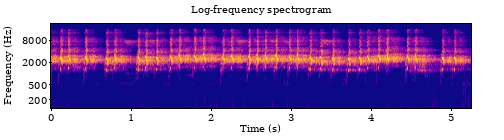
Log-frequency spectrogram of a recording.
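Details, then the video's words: Busy, loud chatter of a yellow-vented bulbul: rapid rasping and chirping notes tumbling together almost without pause, a few brief dips between phrases. "suara trucukan ribut"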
